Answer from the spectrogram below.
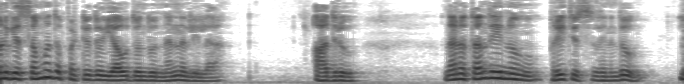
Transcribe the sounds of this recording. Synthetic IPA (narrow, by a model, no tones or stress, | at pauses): niɡesɐmːɐnd̪ʱɐpɐʈːid̪ujaːʋud̪o̞nd̪unɐnːɐlːilːɐ | aːd̪ɐɾu | naːnut̪ɐnd̪ejɐnːupɾiːt̪isud̪ɐnend̪u | l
